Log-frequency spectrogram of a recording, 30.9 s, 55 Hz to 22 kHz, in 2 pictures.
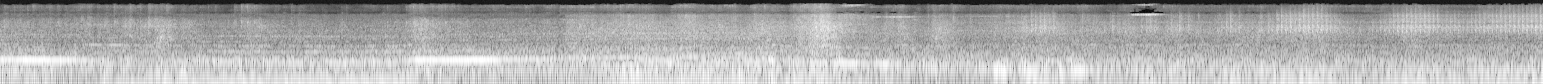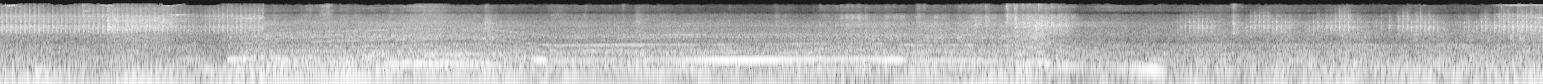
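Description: Alexander Dennis Enviro200 bus's diesel engine and automatic gearbox heard from inside the cabin, pulling hard under kickdown: the engine note climbs about 4 s in and holds high, then drops away about 8 s in. It climbs and holds high again from about 18 s, then falls off near 26 s.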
